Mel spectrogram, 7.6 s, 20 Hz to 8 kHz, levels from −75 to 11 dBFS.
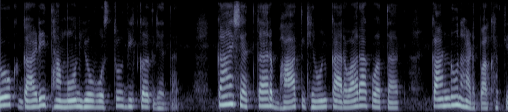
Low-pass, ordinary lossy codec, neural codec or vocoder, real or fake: none; none; codec, 16 kHz, 4 kbps, X-Codec, HuBERT features, trained on general audio; fake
